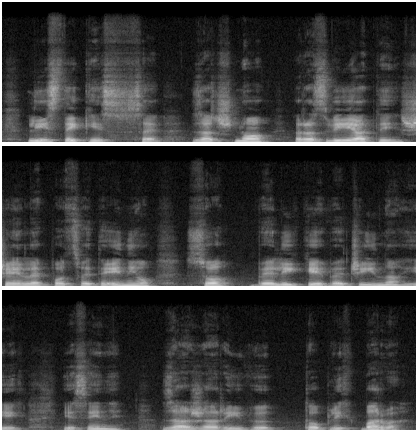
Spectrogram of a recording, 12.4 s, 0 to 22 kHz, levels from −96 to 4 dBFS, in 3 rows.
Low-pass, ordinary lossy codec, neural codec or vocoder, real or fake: 19.8 kHz; none; none; real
